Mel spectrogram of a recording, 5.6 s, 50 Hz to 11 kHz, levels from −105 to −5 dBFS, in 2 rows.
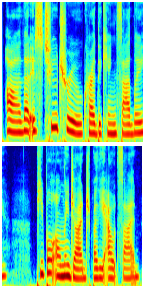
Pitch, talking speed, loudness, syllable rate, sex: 210 Hz, 160 wpm, -16 LUFS, 4.3 syllables/s, female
